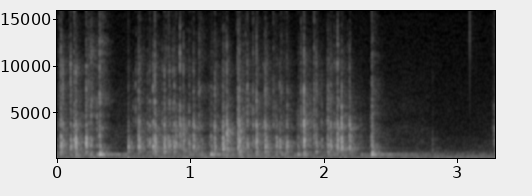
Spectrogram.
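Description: Typing on a computer keyboard while entering product option sizes into an online store listing, a quick irregular run of close, soft key clicks with brief pauses, quiet and alone.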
